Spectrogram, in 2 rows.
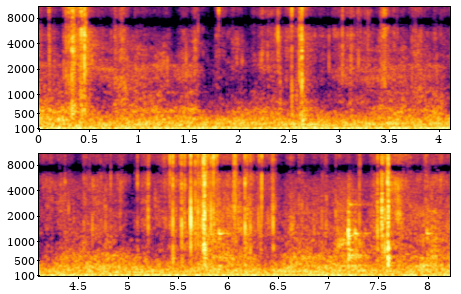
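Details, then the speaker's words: Repeated short ripping and crinkling over low room hum as a nurse tears medical tape to secure a newly placed 22-gauge IV after removing the saline flush; tape being torn. "I'm gonna go ahead and remove my saline and I'm gonna go ahead and walk this I'm gonna go ahead and tape it"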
